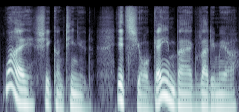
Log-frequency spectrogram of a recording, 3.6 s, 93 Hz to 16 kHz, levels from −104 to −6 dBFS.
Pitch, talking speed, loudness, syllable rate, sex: 130 Hz, 135 wpm, -20 LUFS, 3.8 syllables/s, male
